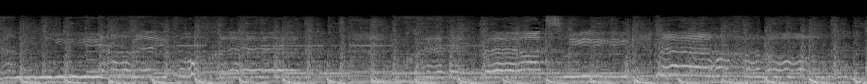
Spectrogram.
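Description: Pop song playing: a woman's voice sings a melody with vibrato over a steady drum beat.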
